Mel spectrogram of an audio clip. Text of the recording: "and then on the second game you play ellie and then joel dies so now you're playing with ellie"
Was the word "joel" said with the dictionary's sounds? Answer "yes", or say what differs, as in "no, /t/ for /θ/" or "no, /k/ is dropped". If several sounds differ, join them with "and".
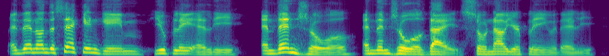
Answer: yes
